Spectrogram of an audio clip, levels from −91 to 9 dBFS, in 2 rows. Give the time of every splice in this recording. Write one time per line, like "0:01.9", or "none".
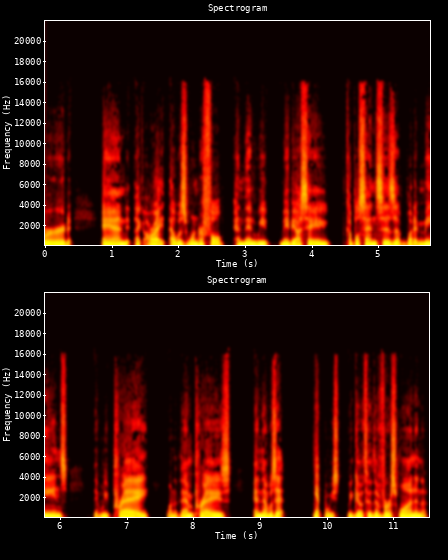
0:10.0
